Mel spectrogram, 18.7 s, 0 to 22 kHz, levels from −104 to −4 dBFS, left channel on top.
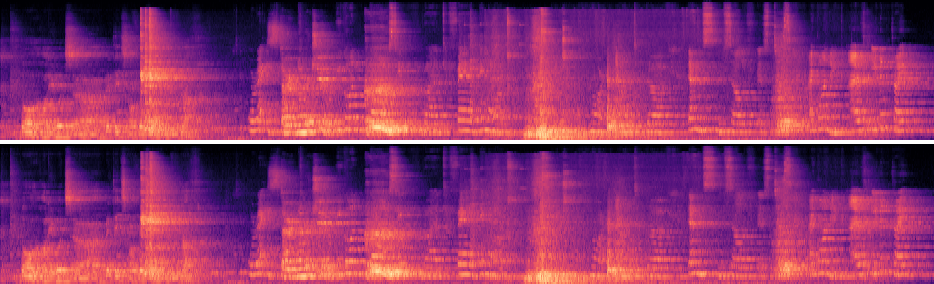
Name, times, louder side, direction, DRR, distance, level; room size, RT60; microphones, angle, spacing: voice 1, 0.0-4.8, right 1 dB, 30° right, -2 dB, 2.0 m, -29 dB
sound 1, 2.8-3.2 3.4-3.5 5.4-6.7 7.3-7.9 9.2-10.4 12.2-12.5 14.4-14.7 15.3-15.8 17.1-17.4, left 1 dB, 50° left, 4.3 m, -21 dB
voice 2, 5.0-5.5 6.7-10.2 10.9-18.1, left 1 dB, 30° left, -3 dB, 2.7 m, -32 dB
sound 2, 9.7-14.8, equal, 75° left, 3.0 m, -25 dB
27.0 x 9.4 x 5.2 m, 2.3 s
head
